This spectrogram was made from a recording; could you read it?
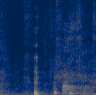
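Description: A dog gives three brief whimpering whines in quick succession, with soft breathy sounds around them and no talking.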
